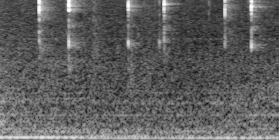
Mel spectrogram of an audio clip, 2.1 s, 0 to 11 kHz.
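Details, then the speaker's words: Dyson cylinder vacuum (DC05/DC08/DC11-type) on/off switch, removed and worked by hand; six crisp clicks in just over two seconds with contacts snapping cleanly; later confirmed good by a continuity test. "you listen carefully you can hear it clicking that's a good sign anyway"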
